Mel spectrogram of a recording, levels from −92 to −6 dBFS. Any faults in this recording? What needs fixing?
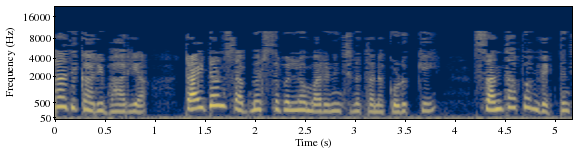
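The speech sounds dull and smeared throughout, with nothing above 10 kHz and a warbly, fizzy edge on sibilants. That's likely AAC compression, with the encoder lowering the cut-off and starving bands at what fits a low bitrate around 24 kbps. To prevent it, encode at a higher bitrate or keep an uncompressed master for anything you'll reprocess.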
